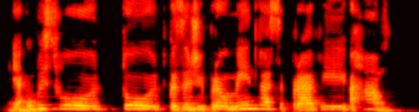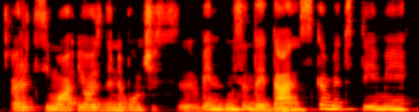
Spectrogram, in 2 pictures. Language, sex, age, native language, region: Slovenian, female, 18-29, Slovenian, Central Slovenia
